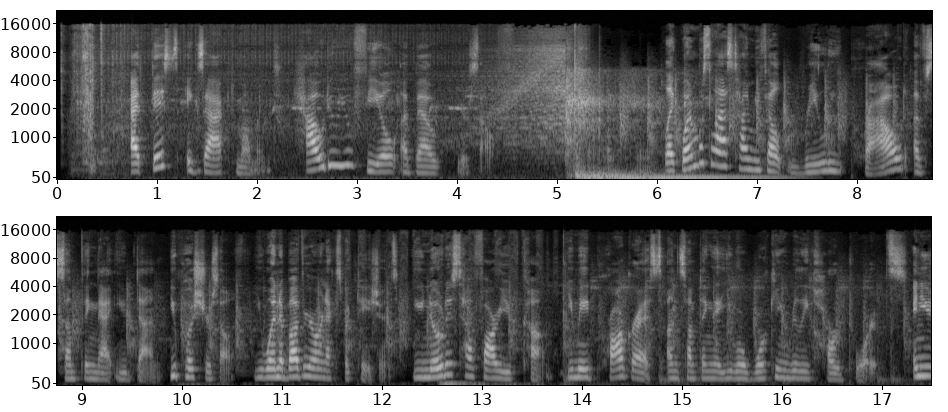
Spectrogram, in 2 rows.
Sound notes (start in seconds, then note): 0.1 projector whirring; 0.2 projector clicking; 5.1 air booming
